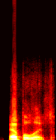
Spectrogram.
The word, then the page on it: epilate: American English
